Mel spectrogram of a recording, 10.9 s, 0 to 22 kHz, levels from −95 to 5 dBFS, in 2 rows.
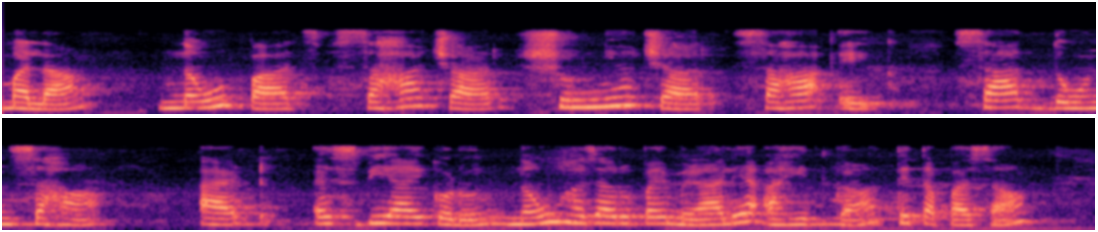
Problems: background sounds at intervals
